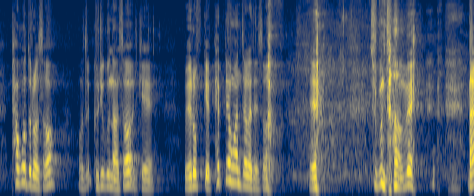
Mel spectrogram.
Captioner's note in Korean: 웃음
